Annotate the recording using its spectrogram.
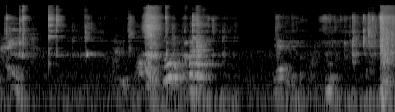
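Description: A metal spoon scrapes and clinks against a ceramic plate.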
